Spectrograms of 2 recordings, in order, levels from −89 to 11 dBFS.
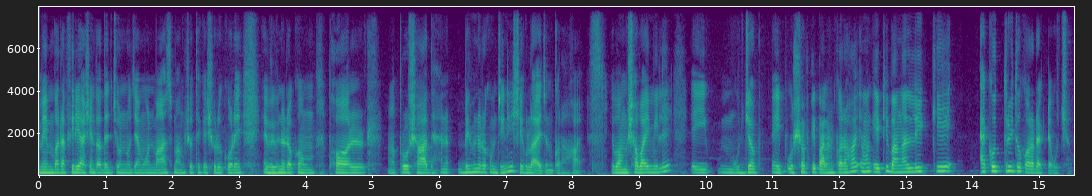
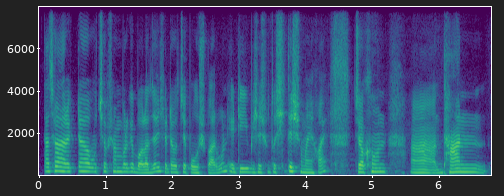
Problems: none marked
